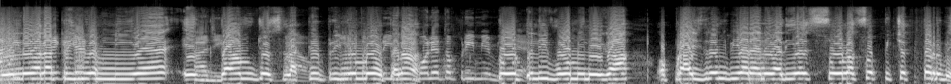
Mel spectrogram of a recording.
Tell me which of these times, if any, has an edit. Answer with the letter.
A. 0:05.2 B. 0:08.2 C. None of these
C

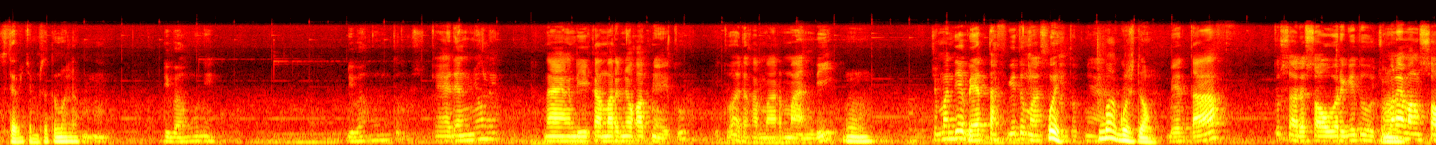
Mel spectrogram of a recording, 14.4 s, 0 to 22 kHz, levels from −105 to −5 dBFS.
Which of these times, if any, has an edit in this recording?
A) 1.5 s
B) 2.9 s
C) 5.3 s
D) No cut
C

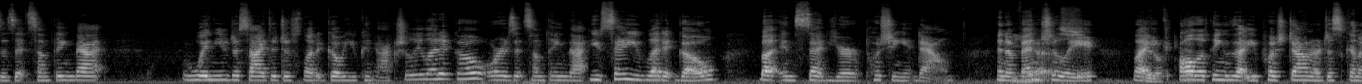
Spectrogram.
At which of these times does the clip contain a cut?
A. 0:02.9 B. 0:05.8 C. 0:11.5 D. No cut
B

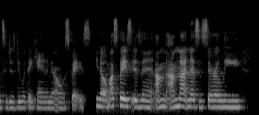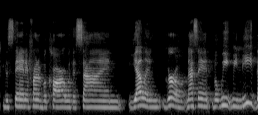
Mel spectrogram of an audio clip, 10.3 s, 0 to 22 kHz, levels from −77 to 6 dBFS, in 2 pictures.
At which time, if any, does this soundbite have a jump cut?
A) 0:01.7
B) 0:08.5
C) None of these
A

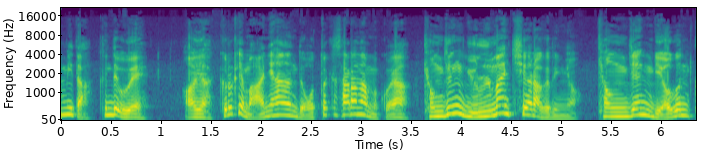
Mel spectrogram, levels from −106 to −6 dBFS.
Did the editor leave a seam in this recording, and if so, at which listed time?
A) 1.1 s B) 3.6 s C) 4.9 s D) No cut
B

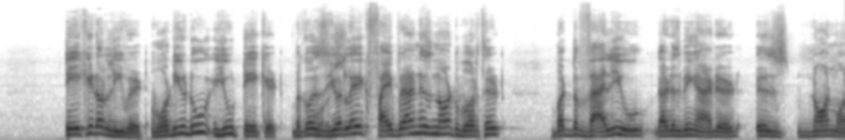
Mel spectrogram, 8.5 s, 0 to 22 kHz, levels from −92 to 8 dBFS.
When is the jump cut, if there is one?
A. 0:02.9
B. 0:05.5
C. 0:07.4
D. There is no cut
D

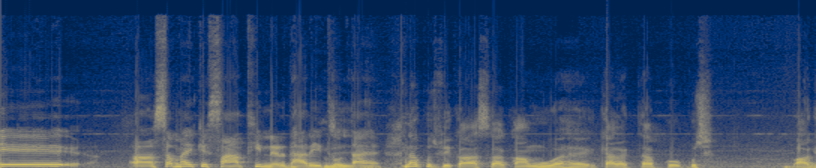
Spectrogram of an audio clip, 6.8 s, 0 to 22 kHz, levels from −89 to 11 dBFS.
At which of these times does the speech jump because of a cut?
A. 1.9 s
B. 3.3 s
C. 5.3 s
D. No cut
B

